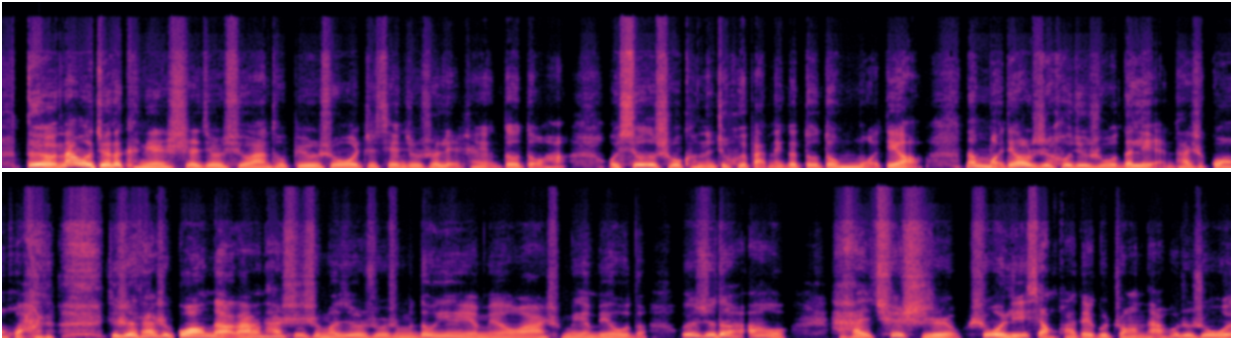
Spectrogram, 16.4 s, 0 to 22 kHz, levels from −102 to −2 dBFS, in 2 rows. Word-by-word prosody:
对， 280 -8 +10
那 360 +1 +8
我 325 - +11
觉 235 -1 +7
得 250 - +6
肯 200 - -5
定 205 +3 +2
是 200 -1 -2
就 205 - -2
是 200 - 0
修 210 +2 -4
完 200 0 0
图 200 -2 -5
比 175 -2 -4
如 180 +2 +2
说 215 +2 -2
我 190 -3 +3
之 195 +3 -8
前 185 -1 -4
就 185 0 -5
是 - - -6
说 190 +1 -3
脸 175 -3 -4
上 185 - -10
有 165 - -11
痘 190 0 -1
痘 - - -7
哈， 165 -5 -11 0.3
我 180 - -2
修 265 +7 +5
的 260 - +6
时 225 +2 -7
候 220 - +2
可 200 - -10
能 175 +1 -6
就 220 - -6
会 215 +1 -4
把 - - -4
那 180 - -10
个 185 -1 -2
痘 215 +3 -3
痘 205 0 -1
抹 200 -2 -3
掉， 185 -1 +1 0.3
那 255 - +2
抹 245 0 +2
掉 250 +4 +4
了 - - +3
之 240 +2 -1
后 240 0 0
就 225 0 0
是 210 - -6
我 180 - -2
的 200 - -1
脸 195 -3 -2
它 185 -1 -6
是 200 - -9
光 220 +2 -1
滑 205 -1 -4
的， 175 - -8 0.4
就 245 - -2
说 250 0 +4
它 250 0 +1
是 260 - 0
光 250 +1 +7
的， 230 - +3
然 190 +4 +2
后 240 - -1
它 250 0 -1
是 240 +1 -7
什 225 -2 -6
么 210 +1 -3
就 220 - -2
是 205 - -3
说 210 0 -6
什 205 - -8
么 195 - -6
痘 230 0 -1
印 240 0 -1
也 200 -3 -3
没 190 +2 -7
有 200 -2 -4
啊， 185 +1 -2
什 190 -1 -14
么 200 - -5
也 210 - -4
没 180 +1 -6
有 190 -3 -2
的。 - - -14 0.2
我 280 - 0
就 315 - +3
觉 275 0 +2
得， 275 -1 +4
哦， 245 -9 -5 0.3
还 220 - -10
还 225 -1 0
确 325 +9 -1
实 185 -7 -2
是 280 - -3
我 255 -4 +7
理 205 +4 0
想 180 - -3
化 195 -1 -8
的 180 - -4
一 - - -1
个 180 +1 -5
状 180 -2 -7
态， - - -5
或 245 +2 -7
者 220 - -1
说 220 +1 -2
我， 200 - +1
205 Hz, 410 characters per minute, -23 LUFS, 185-235 Hz, 0.4 s, 我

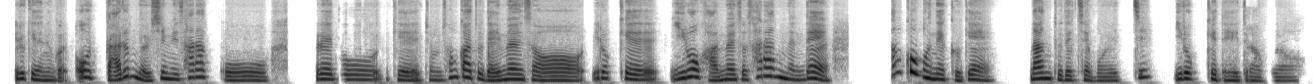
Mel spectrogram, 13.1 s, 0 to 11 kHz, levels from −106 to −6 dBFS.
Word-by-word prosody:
이렇게 220 -2 +2
되는 160 -3 -1
거예요. 135 - -5
어 270 - +3 0.2
나름 255 - +2
열심히 200 +7 +1
살았고 160 - -2 0.4
그래도 190 -3 -2
이렇게 175 -5 -2
좀 165 0 -8
성과도 270 - +1
내면서 160 -3 +1
이렇게 225 -5 -1
이뤄 250 +9 +4
가면서 185 - -1
살았는데 235 - +2 0.6
한꺼번에 390 - +6
그게 160 -3 -3 0.3
'난 225 +2 +5
도대체 175 -3 -3
뭐 145 0 -7
했지?' 270 - -5 0.2
이렇게 215 -2 +1
되더라고요. 145 -2 -6
190 Hz, 290 characters per minute, -23 LUFS, 160-230 Hz, 0.6 s, 한꺼번에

